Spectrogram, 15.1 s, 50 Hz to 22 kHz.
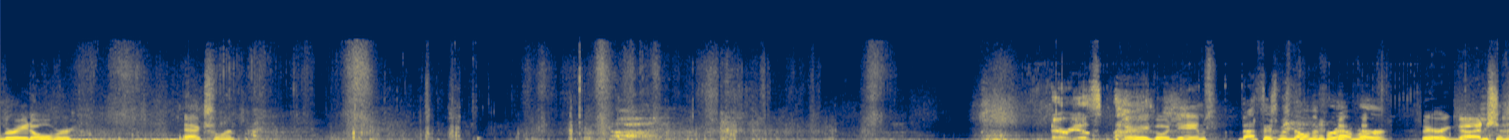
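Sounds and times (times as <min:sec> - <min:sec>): winter clothing rustling: 0:00.0 - 0:15.0
boots crunching on snow: 0:00.8 - 0:09.1.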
